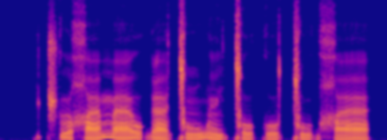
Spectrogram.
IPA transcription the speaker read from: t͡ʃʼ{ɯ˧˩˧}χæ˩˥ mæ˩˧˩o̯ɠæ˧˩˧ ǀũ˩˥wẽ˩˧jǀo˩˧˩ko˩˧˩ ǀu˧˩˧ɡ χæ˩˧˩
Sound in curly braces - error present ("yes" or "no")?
no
